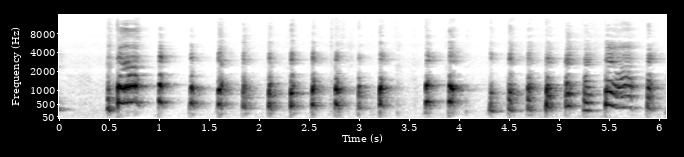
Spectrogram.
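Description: A man clucking like a hen with his voice: a quick, even run of short clucks, about three or four a second, starting about half a second in.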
